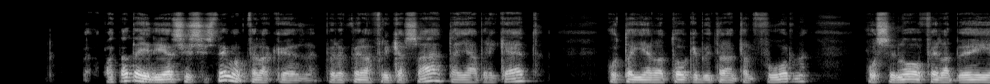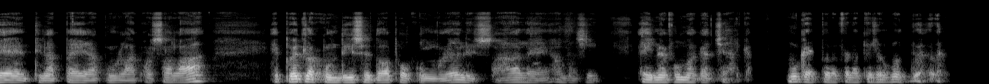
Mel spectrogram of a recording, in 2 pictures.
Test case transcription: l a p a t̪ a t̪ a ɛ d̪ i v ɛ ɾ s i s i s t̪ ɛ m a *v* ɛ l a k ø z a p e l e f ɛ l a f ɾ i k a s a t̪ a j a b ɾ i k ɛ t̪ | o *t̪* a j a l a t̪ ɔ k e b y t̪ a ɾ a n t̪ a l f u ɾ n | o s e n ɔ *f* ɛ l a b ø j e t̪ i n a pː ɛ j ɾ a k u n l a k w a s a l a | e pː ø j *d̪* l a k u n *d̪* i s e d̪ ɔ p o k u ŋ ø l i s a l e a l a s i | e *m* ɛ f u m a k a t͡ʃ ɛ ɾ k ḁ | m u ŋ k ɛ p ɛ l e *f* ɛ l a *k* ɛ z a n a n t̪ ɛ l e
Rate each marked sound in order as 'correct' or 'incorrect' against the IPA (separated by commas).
incorrect, correct, correct, incorrect, correct, incorrect, correct, correct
